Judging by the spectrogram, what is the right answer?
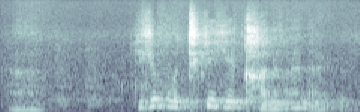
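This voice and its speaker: Male pastor, sermon, lively swooping delivery, fairly high voice, echoey church hall, faint background hiss. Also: a little fast, gravelly. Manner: animated, acts out biblical dialogue with rhetorical questions.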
